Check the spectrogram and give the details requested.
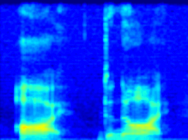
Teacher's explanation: So we know that's an accented syllable, and notice I'm saying I, deny. In a final position, accented position, we have a long I sound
